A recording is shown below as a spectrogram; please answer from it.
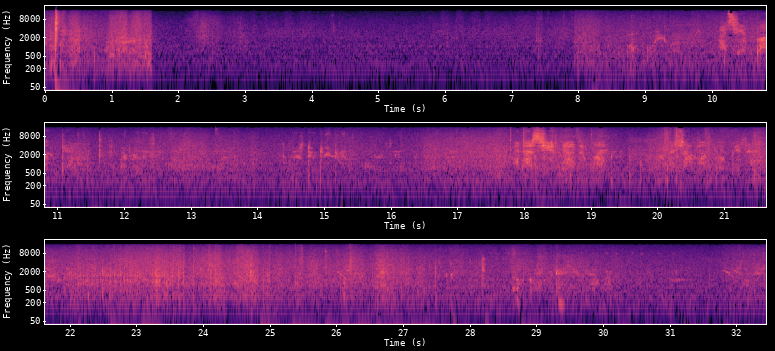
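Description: Hushed whispering between a man and a young boy, low and breathy with no full voice, coming in irregular stretches through the second half. A sharp knock right at the start.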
